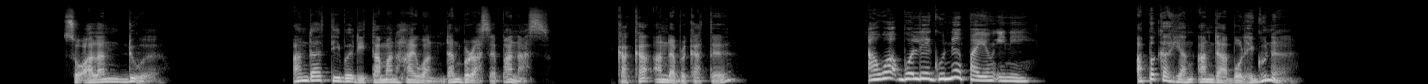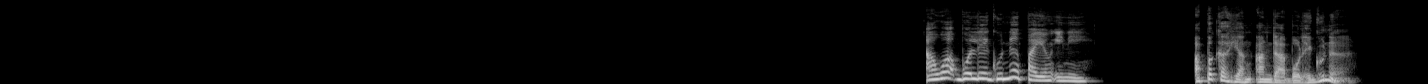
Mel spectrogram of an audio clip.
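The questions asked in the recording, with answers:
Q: Apakah yang anda boleh guna?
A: Payung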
